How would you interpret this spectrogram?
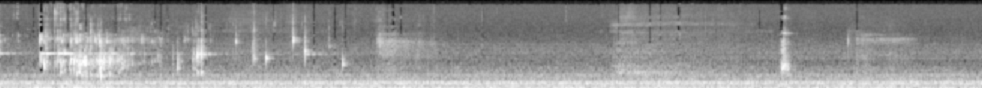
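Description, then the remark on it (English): Tea made from a mix of stems and leaves, steeped for one minute, pours from a teapot into a cup, starting with a few light ceramic clinks and splashes, then settling into a quiet, steady trickle. “Good, so let's pour this.”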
